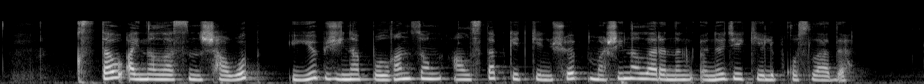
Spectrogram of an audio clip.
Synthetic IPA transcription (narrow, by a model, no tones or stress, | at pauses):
qʰə̥st̪ɑwʔɑjnɑlˠɑsənʃɑwəp | ʏjɪpʒijnɑp̚bo̞lˠʁɑnso̞ɴɑlˠəst̪ɑp̚kʲʰe̞t̪kʲe̞nʃɵpmɑʃijnɑlˠɑɾənəɴʏnɪd̪e̞kʲʰe̞lɪpqʰo̞səlˠɑd̪ə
